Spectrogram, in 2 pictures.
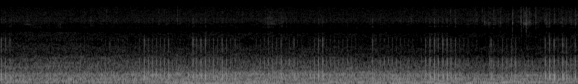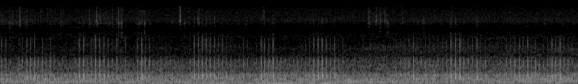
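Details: Kitten snoring while sleeping deeply with its mouth open, fully relaxed; a steady low rasping rumble with soft breathy bursts recurring roughly every half second to second, indoors and otherwise quiet.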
